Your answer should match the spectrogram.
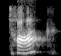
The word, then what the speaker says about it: talk: so L final V talk I don't pronounce the L in talk it's just T UK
